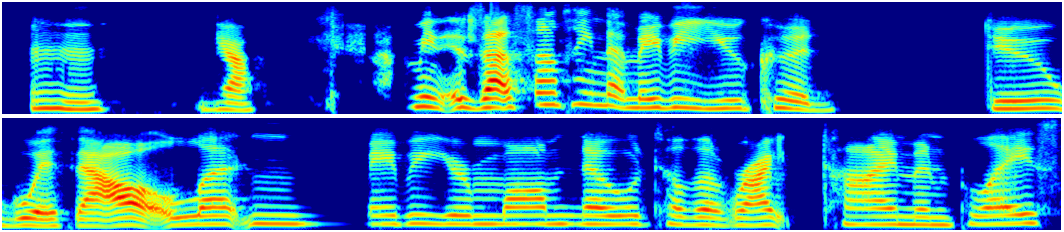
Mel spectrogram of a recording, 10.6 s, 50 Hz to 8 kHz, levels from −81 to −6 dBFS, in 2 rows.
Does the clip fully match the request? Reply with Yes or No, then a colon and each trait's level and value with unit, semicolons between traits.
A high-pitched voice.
Yes: high, 215 Hz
